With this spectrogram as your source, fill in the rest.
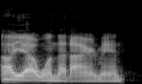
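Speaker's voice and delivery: ordinary delivery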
